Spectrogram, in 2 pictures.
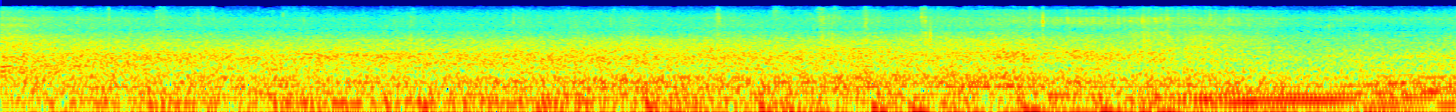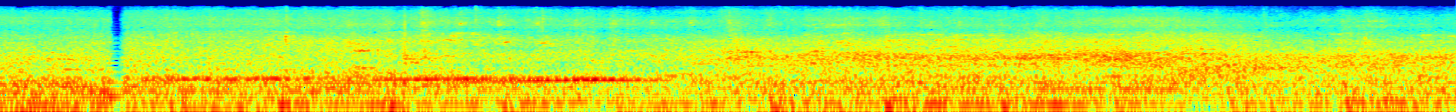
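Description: City street traffic noise: motor vehicles running by in a steady low rumble, broken briefly by an edit about eight seconds in, after which a faint held tone sounds for a couple of seconds.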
